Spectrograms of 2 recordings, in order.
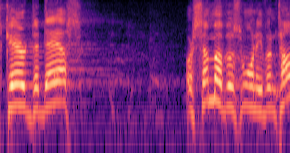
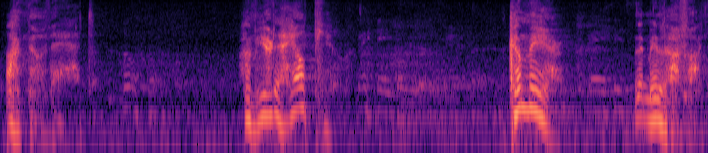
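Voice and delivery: soft, lower, whispered comfort; tender whispering God; 6 semitones lower, 9 dB quieter than usual. Retold or imitated. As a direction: soothe a frightened child. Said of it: "we would hear a voice".

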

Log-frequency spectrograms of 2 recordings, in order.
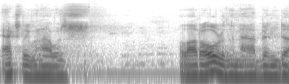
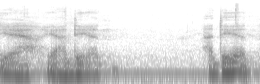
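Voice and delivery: put-on a caught boy owning up in a hushed whisper; ashamed whisper to a father who caught him; whispered confession; 14 dB quieter than usual. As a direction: whisper it, no voice at all.

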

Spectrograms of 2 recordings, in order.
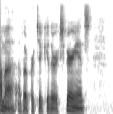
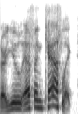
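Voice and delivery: mock yell; 8 semitones higher, 5 dB louder than usual. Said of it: "he then used the expletive".

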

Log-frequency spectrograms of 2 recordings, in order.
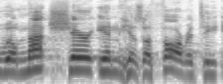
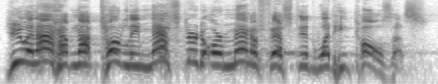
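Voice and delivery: ordinary talk, nothing marked

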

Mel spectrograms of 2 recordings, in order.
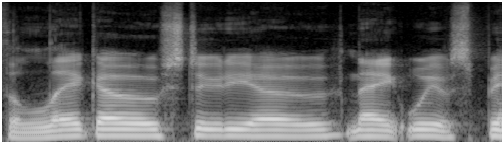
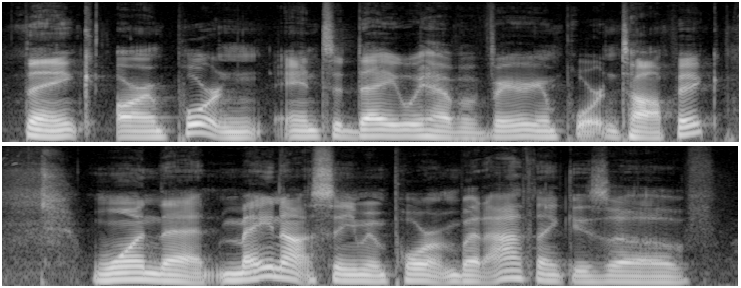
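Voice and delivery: ordinary delivery

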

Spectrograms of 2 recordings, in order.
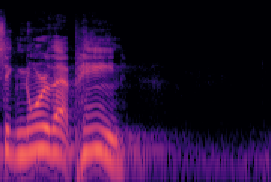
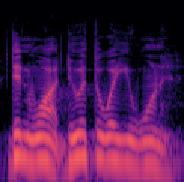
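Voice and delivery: normal talking voice

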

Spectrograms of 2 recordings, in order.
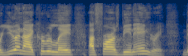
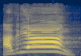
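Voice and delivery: long, high, full-voiced holler; yelling for a neighbor kid; scream across to a friend; 12 semitones higher, 13 dB louder than usual. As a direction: call the name out loud and drawn out. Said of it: "I would scream at Adrian".

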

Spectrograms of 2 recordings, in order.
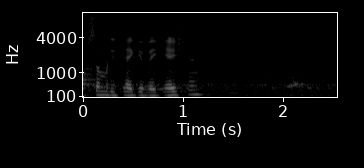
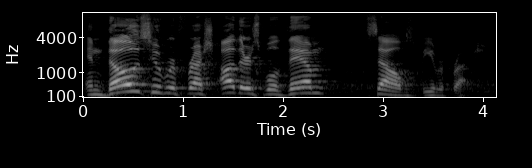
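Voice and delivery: slow scripture reading; 3 semitones higher, 7 dB louder, slower than usual. Shown as a demonstration. Preacher reads the proverb slowly to his congregation. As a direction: lean into every word of the verse. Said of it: "The generous will prosper".

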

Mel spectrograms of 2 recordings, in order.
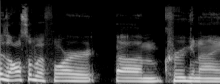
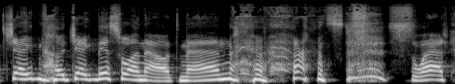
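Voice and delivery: laughing; 4 semitones higher, much slower than usual. Acted. Bragging to Arturo mid fight.

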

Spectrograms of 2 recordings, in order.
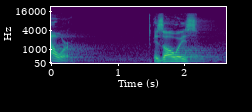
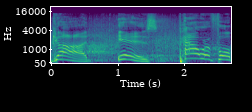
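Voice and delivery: rising shout; 4 semitones higher, slower than usual. Real, not acted. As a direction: lift the whole room with it. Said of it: "Say it with me again".

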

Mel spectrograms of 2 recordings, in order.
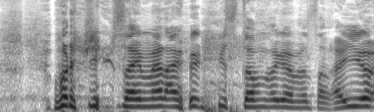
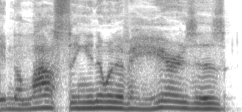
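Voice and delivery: ordinary delivery

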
